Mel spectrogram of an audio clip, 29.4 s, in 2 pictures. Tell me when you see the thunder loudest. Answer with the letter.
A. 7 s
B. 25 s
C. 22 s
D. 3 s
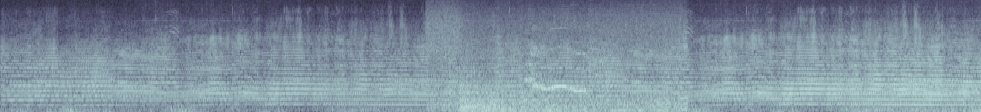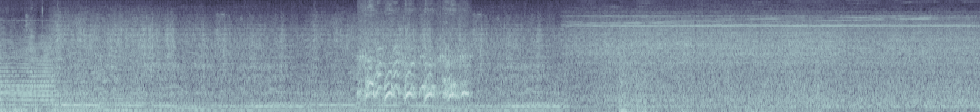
A.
